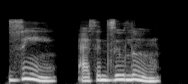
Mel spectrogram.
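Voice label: "Zulu", spoken; alpha tango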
